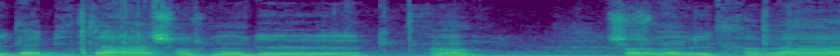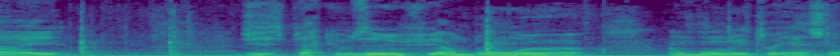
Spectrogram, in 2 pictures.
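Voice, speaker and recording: Low-voiced man, halting casual talk, noisy background. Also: dark tone. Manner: halting, repeats phrases, often checks in with listener. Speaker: tarot reader. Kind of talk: casual spoken tarot reading with personal chat. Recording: clearly noisy ambient background.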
